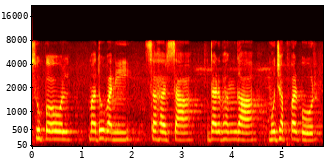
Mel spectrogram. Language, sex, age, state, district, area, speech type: Maithili, female, 18-30, Bihar, Madhubani, rural, spontaneous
